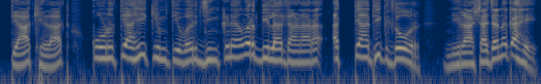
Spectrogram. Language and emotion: Marathi, disgusted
